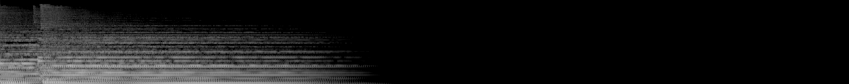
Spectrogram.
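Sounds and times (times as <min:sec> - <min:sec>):
easy listening and classical music: 0:00.0 - 0:03.6.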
